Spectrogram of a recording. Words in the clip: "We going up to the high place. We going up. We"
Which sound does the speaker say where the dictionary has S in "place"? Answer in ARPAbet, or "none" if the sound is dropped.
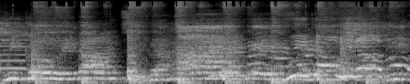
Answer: none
